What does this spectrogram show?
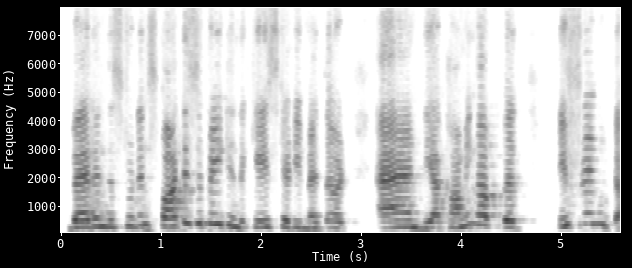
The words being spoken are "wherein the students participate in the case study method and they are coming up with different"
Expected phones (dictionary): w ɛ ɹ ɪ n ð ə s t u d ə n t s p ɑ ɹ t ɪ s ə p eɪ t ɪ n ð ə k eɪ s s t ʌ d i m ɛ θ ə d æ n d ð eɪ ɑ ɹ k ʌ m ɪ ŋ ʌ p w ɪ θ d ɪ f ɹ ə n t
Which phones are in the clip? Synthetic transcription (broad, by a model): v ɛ ɹ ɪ n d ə s t u d ə n t s p ɑ ɹ t ɪ s ə p eɪ t ɪ n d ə k eɪ s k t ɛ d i m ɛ t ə d æ n d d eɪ ɑ ɹ k ʌ m ɪ ŋ ʌ p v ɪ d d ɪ f ɹ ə n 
